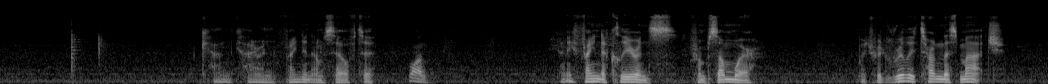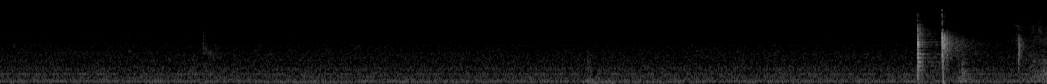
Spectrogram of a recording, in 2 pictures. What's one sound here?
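Snooker balls knock together with a crisp click.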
